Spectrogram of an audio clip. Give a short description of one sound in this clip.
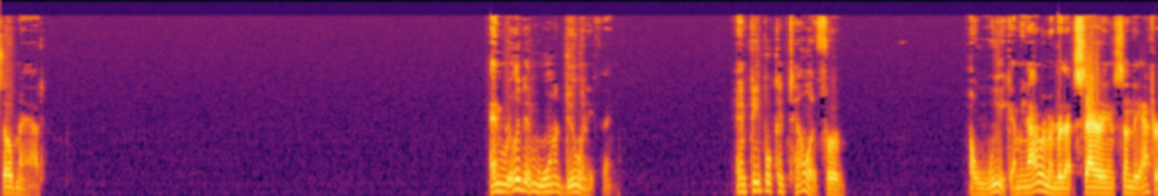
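A young man talks calmly into a microphone, close by, with pauses.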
